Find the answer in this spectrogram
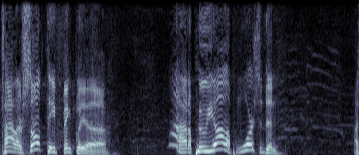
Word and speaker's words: Puyallup: Out of Puyallup, Washington. I said it right. Puyallup, yeah. Puyallup. He told me wrong then. He lived up there too. It's Puyallup, not Pile Up or Puyallup.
